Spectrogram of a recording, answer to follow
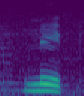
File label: "leip", andamanese; smoke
